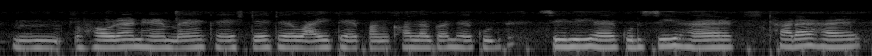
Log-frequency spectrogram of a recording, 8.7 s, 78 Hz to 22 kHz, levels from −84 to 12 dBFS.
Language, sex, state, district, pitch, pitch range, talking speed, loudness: Maithili, female, Bihar, Vaishali, 195 Hz, 190-205 Hz, 125 wpm, -34 LUFS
